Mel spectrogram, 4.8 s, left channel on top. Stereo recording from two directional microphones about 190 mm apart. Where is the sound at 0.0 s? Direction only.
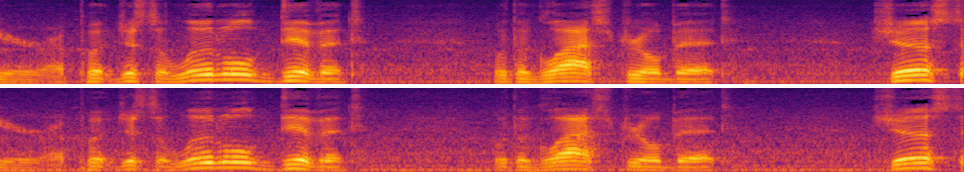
45° left (ahead or behind).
